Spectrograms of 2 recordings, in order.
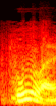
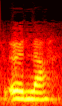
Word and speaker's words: Eula: like to very much hula is that right is that how you pronounce it no my name is eula french have a boyfriend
